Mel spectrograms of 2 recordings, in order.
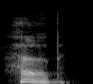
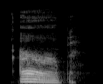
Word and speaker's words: herb: So the Americans do not pronounce the H at the front of herb, where British English speakers do. They say herb. – And in American, herb.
